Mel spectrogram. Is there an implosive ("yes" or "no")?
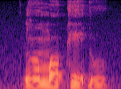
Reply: yes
